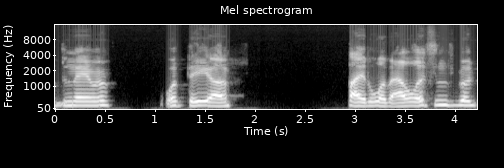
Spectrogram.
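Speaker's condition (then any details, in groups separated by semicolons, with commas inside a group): Cerebral palsy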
